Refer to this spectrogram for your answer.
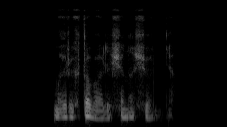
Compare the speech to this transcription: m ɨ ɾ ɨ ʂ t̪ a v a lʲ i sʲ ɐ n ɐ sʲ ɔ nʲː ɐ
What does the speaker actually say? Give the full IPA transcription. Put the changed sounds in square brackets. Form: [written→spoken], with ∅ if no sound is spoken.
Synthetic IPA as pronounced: m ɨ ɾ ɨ [ʂ→x] t̪ a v a lʲ i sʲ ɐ n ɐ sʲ ɔ nʲː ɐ

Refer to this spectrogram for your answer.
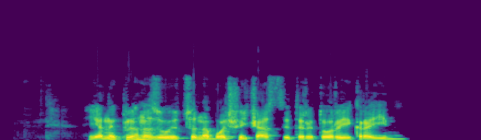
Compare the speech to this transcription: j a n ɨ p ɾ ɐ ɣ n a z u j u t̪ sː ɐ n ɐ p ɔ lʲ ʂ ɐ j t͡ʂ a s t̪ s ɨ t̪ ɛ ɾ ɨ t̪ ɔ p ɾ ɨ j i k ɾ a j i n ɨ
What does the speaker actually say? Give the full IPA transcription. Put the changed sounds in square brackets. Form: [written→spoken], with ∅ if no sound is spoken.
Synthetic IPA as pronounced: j a n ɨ p ɾ ɐ ɣ n a z u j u t̪ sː ɐ n ɐ [p→b] ɔ lʲ ʂ ɐ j t͡ʂ a s t̪ s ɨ t̪ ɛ ɾ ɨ t̪ ɔ [p→∅] ɾ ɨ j i k ɾ a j i n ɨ

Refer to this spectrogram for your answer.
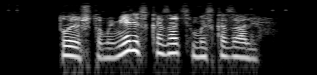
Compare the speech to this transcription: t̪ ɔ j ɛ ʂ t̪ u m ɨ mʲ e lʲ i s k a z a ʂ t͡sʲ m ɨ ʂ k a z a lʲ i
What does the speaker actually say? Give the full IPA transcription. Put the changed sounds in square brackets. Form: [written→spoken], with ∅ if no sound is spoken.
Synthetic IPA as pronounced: t̪ ɔ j ɛ ʂ t̪ [u→ɔ] m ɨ mʲ e lʲ i s k a z a [ʂ→∅] t͡sʲ m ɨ [ʂ→s] k a z a lʲ i

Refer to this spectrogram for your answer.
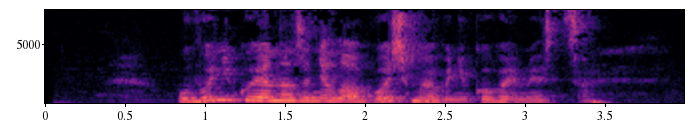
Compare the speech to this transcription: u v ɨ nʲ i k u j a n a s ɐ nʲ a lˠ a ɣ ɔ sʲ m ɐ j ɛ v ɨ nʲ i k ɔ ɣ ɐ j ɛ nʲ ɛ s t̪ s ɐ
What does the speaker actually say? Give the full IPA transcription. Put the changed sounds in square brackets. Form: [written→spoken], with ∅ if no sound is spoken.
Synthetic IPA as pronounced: u v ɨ nʲ i k u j a n a [s→z] ɐ nʲ a lˠ a [ɣ→v] ɔ sʲ m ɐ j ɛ v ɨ nʲ i k ɔ [ɣ→v] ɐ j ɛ [nʲ→mʲ] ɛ s t̪ s ɐ

